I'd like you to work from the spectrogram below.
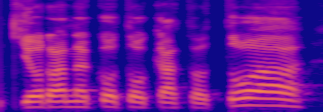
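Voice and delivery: normal talking voice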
